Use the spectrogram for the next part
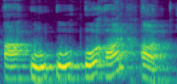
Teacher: जिन स्वरों के उच्चारण में जीभ के पीछे का हिस्सा उठता है वे क्या कहलाते हैं, पश्च स्वर कहलाते हैं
